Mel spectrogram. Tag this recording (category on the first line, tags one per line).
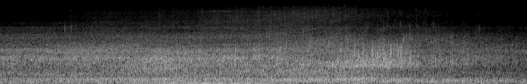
Sound effects > Vehicles
Car
Field-recording
Finland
